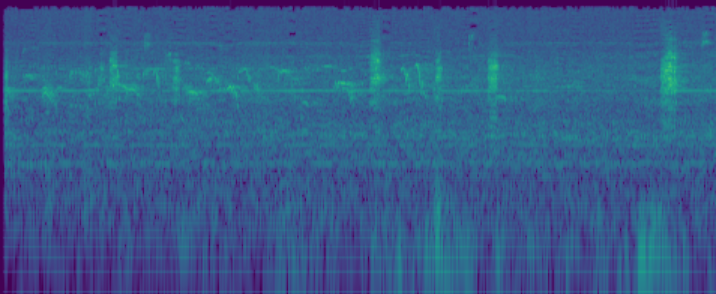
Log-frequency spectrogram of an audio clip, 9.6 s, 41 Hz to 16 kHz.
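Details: Wild Nanday parakeets in Río Pilcomayo National Park, Formosa, Argentina, July 2017, giving scattered short harsh calls, with a few louder screechy notes standing out over a soft chorus of distant chirps and steady environmental hiss.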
